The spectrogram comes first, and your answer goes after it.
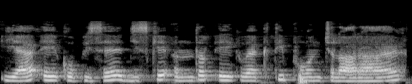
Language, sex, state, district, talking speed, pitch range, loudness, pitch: Hindi, male, Uttar Pradesh, Saharanpur, 175 wpm, 170-200 Hz, -14 LUFS, 180 Hz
